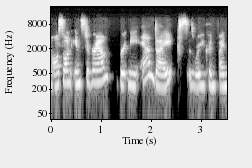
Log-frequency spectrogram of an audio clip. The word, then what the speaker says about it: Dyches: People pronounce it ditches all the time, or Dyches. It's Dykes.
